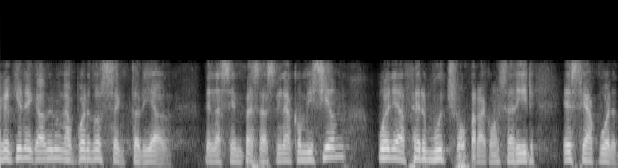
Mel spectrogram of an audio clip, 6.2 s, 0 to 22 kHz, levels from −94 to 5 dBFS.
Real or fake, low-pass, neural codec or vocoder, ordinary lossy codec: fake; 5.4 kHz; codec, 16 kHz, 1.1 kbps, Voila-Tokenizer; none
